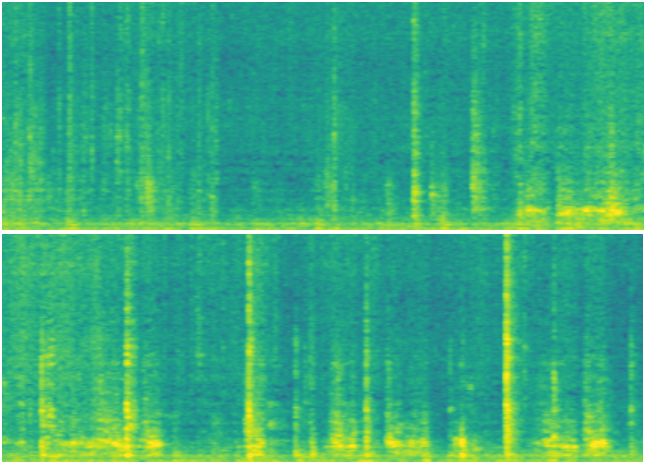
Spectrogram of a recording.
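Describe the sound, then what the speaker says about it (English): Onions sizzle in a pan while brisket sandwiches are made, a steady low crackle broken by scattered stirring clicks and clatter of utensils against the pan, moderately close with no talking. "the first thing I'm going to do is put in these onions"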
